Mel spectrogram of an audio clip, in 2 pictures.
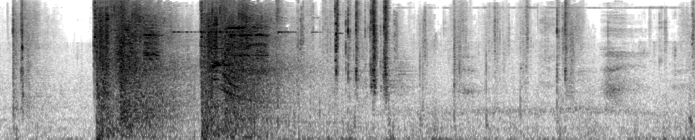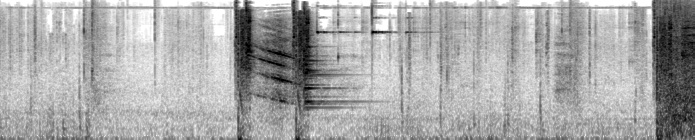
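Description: A pistol fires loud shots that echo.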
